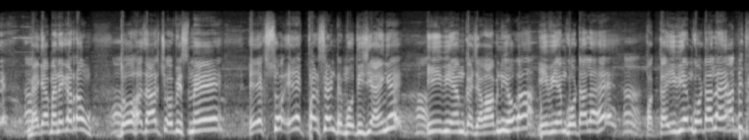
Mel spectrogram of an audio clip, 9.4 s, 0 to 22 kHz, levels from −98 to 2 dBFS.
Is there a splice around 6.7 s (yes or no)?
yes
